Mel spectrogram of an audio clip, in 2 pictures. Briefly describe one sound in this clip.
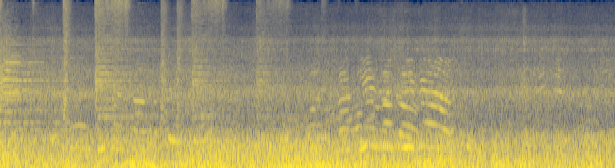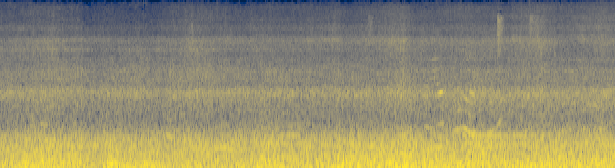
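Wind rushes loudly past the microphone throughout.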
